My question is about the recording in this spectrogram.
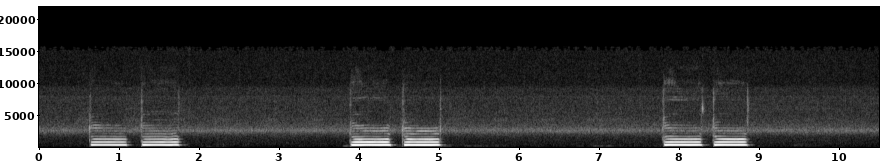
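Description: Telephone ringback tone in the British double-ring pattern, "brr-brr", heard three times while a call waits to be answered. Each ring is a pair of short steady tones at the same pitch.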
